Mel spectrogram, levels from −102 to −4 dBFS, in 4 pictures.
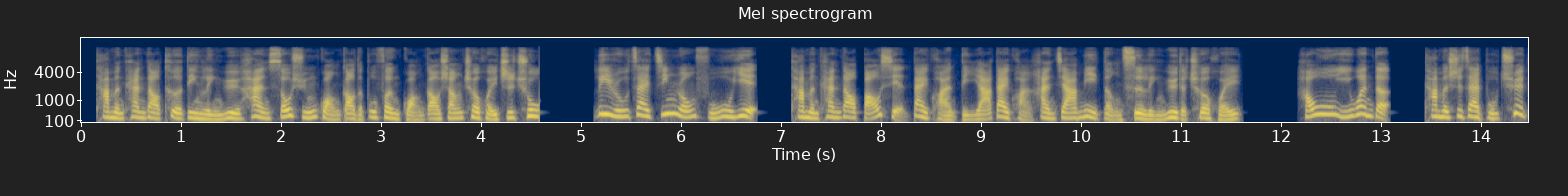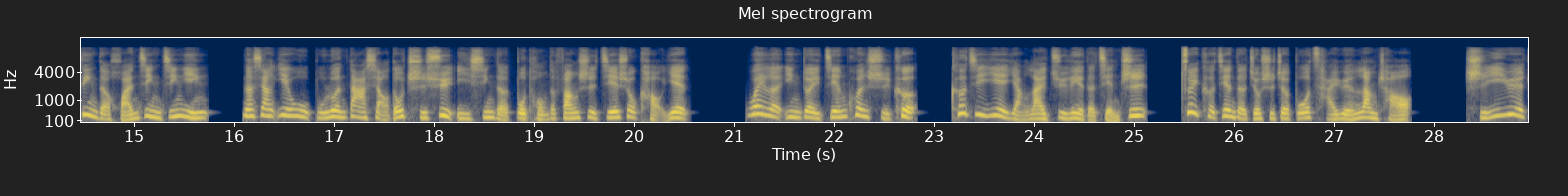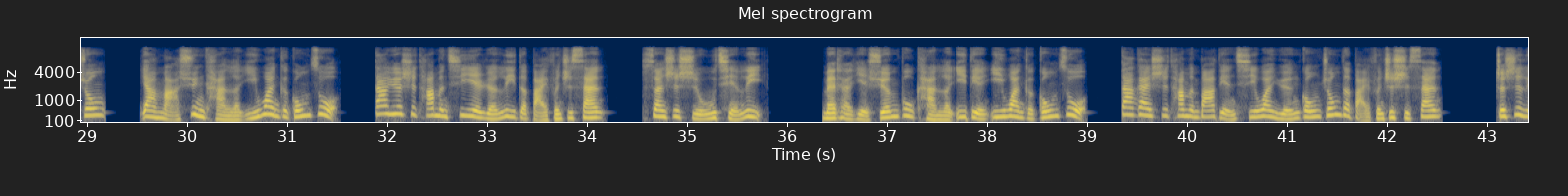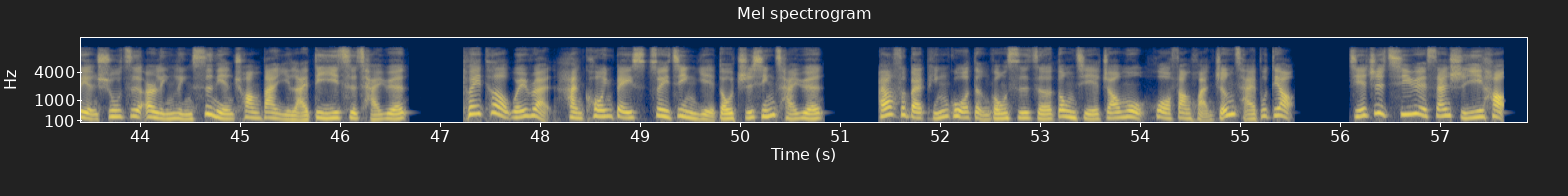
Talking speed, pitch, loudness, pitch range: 275 characters per minute, 210 Hz, -20 LUFS, 180-250 Hz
